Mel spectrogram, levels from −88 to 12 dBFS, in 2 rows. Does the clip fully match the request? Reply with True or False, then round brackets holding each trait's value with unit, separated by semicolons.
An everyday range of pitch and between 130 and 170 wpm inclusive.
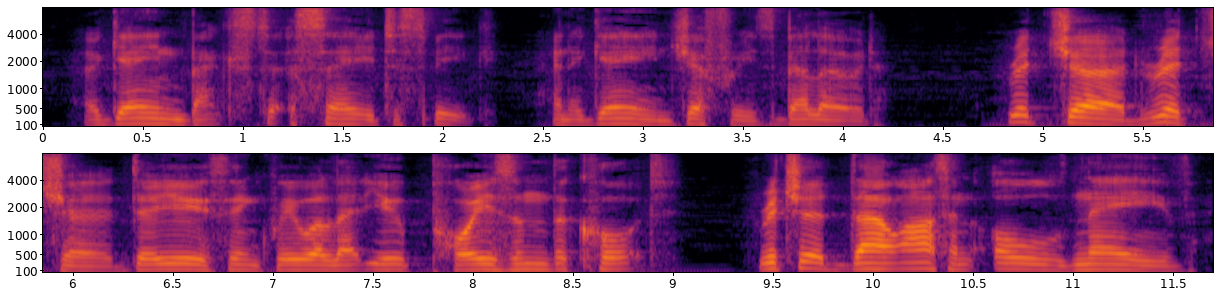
True (3.1 semitones; 140 wpm)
